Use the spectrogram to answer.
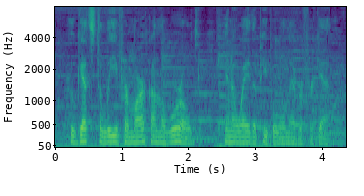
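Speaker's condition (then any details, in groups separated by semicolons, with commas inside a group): No condition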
